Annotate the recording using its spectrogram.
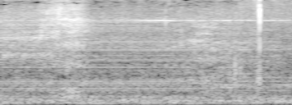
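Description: Steady mechanical hum of running air-conditioning equipment, with a single sharp click near the end.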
